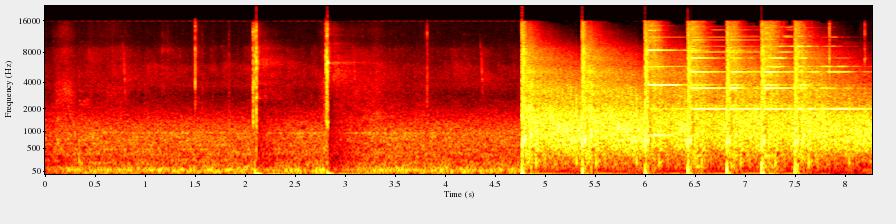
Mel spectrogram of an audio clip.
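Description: A few light metallic clicks, then about halfway in a Beretta 21A .22 pistol fires a quick string of about seven shots with Federal bulk-pack ammunition. Several hits set a steel target ringing, and the ringing fades out after the last shot.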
